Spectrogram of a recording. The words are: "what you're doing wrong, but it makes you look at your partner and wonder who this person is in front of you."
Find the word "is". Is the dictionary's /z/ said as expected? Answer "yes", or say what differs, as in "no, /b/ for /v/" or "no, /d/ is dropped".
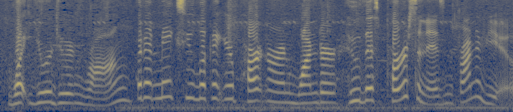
yes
